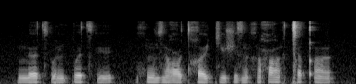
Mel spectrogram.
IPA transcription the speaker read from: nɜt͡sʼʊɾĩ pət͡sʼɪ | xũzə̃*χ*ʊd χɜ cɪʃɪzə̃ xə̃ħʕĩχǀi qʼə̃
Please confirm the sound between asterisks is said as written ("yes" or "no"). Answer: no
